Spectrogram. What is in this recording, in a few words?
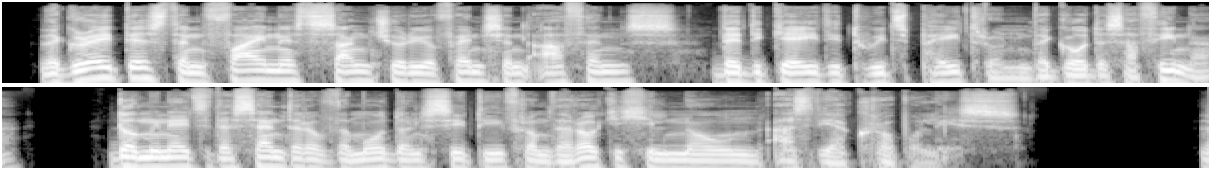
Greek English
